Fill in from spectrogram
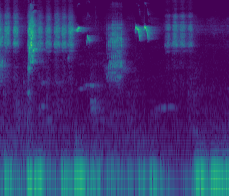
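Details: Cucak cungkok bulbul, as a tutor song for songbirds: rapid pulsed trills of high notes, a scratchy burst, a couple of clear whistled slurs, and another short trill, with low hum behind.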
